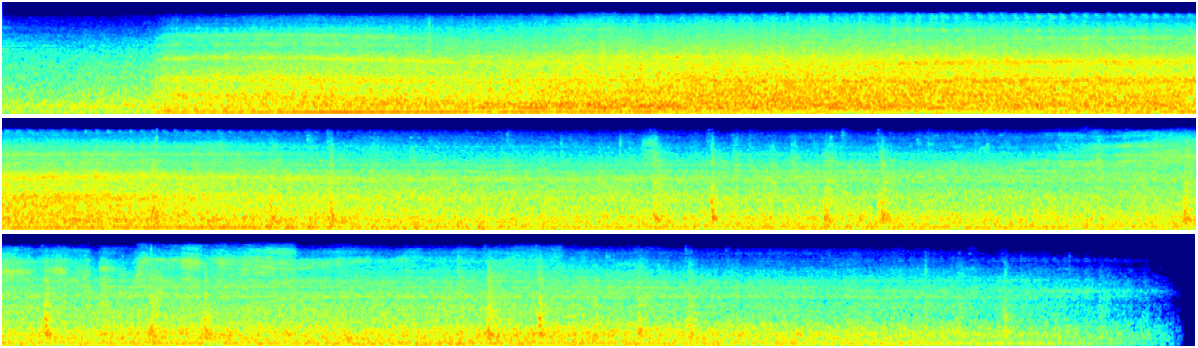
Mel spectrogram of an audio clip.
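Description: Diesel passenger train passing, an XPT: a steady engine hum with a higher whine, then the carriages' wheels clicking over rail joints. The sound cuts off near the end.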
